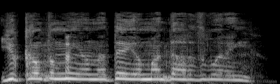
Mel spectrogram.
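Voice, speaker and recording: A man uses a put-on character voice at an extremely high pitch. He talks at a fairly quick pace. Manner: imitation of a famous film character.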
